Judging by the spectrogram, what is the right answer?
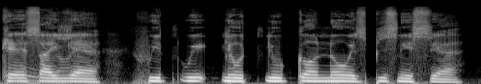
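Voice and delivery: put-on South African-sounding accent. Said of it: "Why is he South African?".

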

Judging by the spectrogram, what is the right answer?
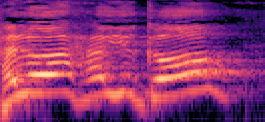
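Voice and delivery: put-on German accent. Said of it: "You sound as though you're from, uh, from Germany".

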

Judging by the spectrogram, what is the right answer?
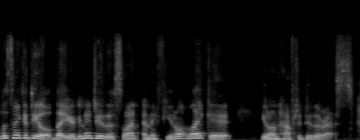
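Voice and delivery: caring, concerned and charming tone. Retelling a guide's offer to a nervous zipliner: imitating a concerned, charming tone. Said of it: "in such a, like, like, concerned and charmed way".

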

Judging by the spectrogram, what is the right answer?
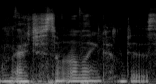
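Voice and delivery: very quiet, soft, put-on girl voice.

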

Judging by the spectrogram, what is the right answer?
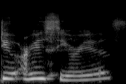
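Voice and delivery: imitated frustrated voice. Retelling how they answered their sister's question: imitating own frustrated tone. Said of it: "I did it in a very frustrated way".

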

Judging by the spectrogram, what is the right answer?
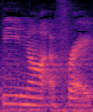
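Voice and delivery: ordinary talk

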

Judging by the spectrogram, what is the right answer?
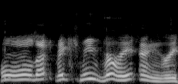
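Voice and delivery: loud cartoon alien voice. Joking with others about Dr. the Pug, doing a Marvin the Martian impression. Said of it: "Was that your Marvin the Martian impression?".

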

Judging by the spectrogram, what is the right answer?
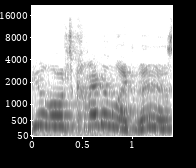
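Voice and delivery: high, slow, squeaky put-on cartoon mouse voice.

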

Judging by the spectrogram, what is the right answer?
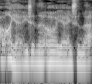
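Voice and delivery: ordinary delivery

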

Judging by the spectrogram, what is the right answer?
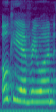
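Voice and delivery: loud booming voice.

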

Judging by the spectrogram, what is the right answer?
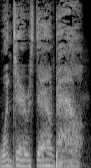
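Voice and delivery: put-on raspy voice. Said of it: "the raspy voice".

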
